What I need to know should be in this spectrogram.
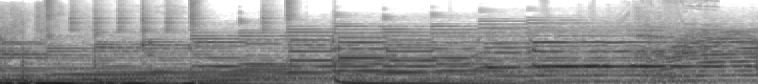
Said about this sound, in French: Bon, on ne sait pas si elles sont vraiment du Qatar, ces vaches qu'on entend, mais en tout cas, l'or blanc du Qatar, c'est bien le lait de vache.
